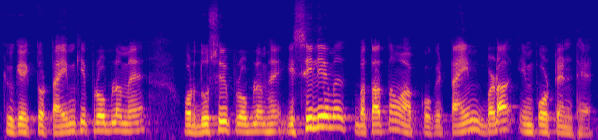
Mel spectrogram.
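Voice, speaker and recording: A man's voice: medium pitch, animated, fairly quick, muffled recording. A male maths teacher with a strained throat, speaking earnestly and directly to his students in an online video lesson.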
